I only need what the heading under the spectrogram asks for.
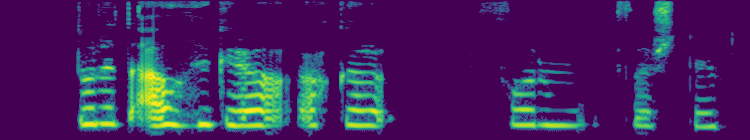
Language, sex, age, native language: Icelandic, female, 14, Icelandic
